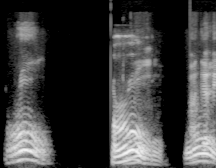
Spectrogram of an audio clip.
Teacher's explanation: harus bergetar lidahnya tapi getarnya enggak terlalu banyak juga ya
